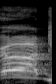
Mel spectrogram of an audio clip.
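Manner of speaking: loud, high mock war cry; battle yell. Kicking down the teepee, high loud mock battle cry. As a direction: charge in with a G I Joe yell. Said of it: "I went in there like G I Joe".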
